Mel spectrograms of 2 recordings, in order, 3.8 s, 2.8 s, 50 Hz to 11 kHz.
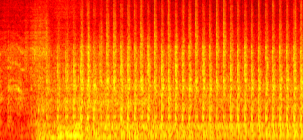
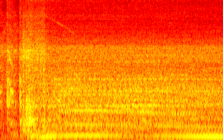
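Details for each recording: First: Flood-damaged 1AR-FE four-cylinder cranked after refitting the plugs and coils. Water is still present. Heavy, regular knocking about four per second is heard over the cranking: rod knock, and the engine is destroyed by water ingestion. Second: Toyota 1AR-FE 4-cylinder, 130,000 miles, warm restart after cold start: catches at once, steady idle with only faint valve rattle, no metallic VVT knock since the variable valve timing already has oil pressure; oil is dirty.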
